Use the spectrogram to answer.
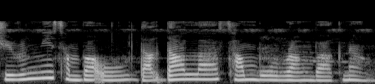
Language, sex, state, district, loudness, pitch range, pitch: Garo, female, Meghalaya, West Garo Hills, -17 LUFS, 195-230 Hz, 205 Hz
